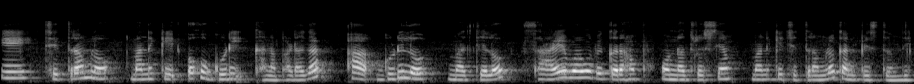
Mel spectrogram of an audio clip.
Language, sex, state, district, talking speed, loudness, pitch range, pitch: Telugu, female, Andhra Pradesh, Guntur, 120 wpm, -18 LUFS, 215-270 Hz, 240 Hz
